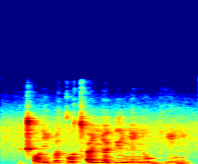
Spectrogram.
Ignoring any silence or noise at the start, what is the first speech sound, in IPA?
t͡ʃʼ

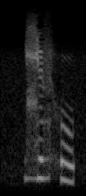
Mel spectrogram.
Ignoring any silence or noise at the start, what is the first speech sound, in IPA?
ʑ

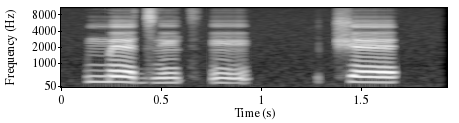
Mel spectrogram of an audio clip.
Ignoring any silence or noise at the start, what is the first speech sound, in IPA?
m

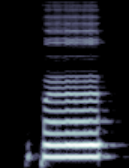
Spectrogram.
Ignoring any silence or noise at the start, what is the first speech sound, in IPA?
p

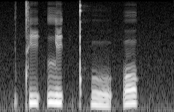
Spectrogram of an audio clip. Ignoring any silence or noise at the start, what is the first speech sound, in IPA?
t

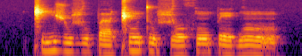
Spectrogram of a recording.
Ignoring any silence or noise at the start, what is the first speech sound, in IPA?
ǁ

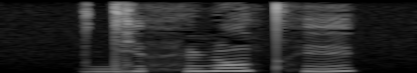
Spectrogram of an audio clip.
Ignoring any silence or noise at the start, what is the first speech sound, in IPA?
dʲ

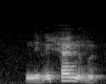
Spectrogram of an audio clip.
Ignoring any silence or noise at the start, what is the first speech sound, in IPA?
n̪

